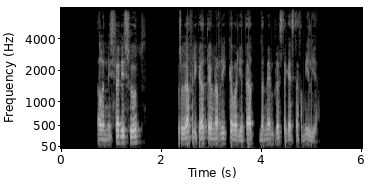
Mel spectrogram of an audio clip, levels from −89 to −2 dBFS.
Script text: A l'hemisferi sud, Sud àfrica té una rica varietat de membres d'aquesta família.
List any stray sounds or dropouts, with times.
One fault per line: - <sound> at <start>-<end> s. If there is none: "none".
none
